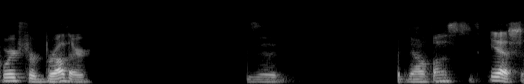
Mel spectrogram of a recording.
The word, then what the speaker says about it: adelphos: okay my brother in Christ can you uh pronounce the Greek word for brother is it adelphos yes adelphos adelphos yes holy okay no it's not not a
